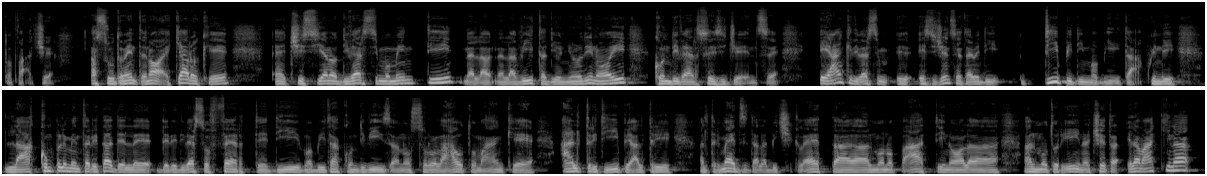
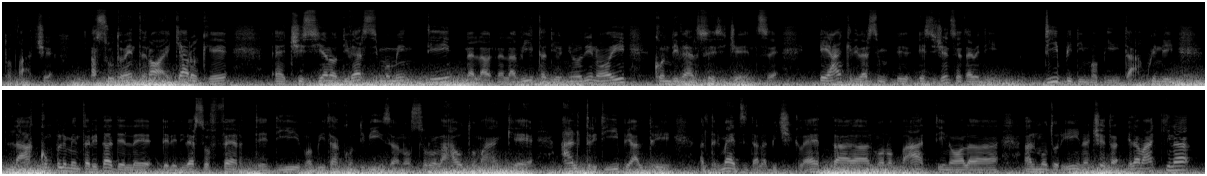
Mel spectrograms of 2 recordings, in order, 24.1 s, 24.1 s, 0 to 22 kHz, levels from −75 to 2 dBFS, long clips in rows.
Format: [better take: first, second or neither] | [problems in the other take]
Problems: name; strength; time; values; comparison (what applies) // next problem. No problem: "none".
first | wind noise on the microphone; heavy; 3 dB below the speech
